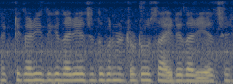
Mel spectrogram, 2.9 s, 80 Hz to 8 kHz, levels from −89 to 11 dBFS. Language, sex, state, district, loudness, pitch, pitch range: Bengali, female, West Bengal, Purulia, -25 LUFS, 215 Hz, 205-220 Hz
